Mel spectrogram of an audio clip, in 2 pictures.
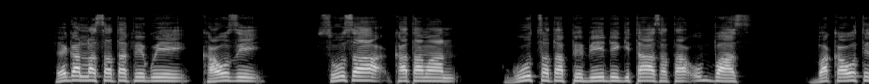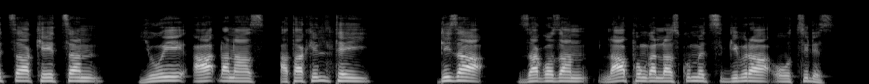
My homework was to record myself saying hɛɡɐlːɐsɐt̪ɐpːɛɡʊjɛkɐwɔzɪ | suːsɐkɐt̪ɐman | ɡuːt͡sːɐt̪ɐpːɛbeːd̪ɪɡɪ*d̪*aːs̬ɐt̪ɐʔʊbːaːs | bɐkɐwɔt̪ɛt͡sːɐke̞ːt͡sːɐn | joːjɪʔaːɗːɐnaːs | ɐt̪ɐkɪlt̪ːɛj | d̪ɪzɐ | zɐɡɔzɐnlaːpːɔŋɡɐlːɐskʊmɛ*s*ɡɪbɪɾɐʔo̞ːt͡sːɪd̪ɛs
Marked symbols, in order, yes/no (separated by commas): no, no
